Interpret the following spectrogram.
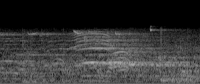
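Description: Sounds of a basketball game on a hardwood gym court: voices calling out across the court and short, high sneaker squeaks.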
